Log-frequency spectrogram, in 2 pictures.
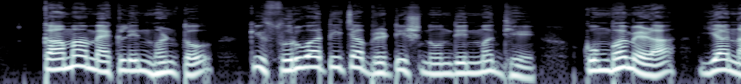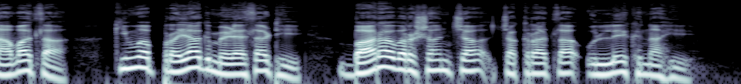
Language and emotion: Marathi, neutral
